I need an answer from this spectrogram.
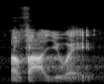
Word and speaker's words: evaluate: evaluate evaluate evaluate evaluate its four syllables and the stress is on the second syllable of wow you ate oh wow you ate evaluate now sometimes some native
